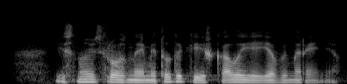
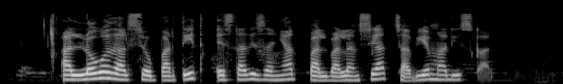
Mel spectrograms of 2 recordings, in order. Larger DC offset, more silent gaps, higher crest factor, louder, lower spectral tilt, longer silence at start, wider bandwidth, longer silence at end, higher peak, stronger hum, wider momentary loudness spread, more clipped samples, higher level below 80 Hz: neither; neither; about the same, 18 dB vs 18 dB; second, -24 LUFS vs -20 LUFS; first, -9.5 dB/octave vs -4 dB/octave; second, 0.3 s vs 0.5 s; second, 6.6 kHz vs 11.5 kHz; second, 0.1 s vs 0.75 s; second, -6 dBFS vs -2 dBFS; neither; about the same, 10 LU vs 12 LU; neither; first, -48 dBFS vs -76 dBFS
